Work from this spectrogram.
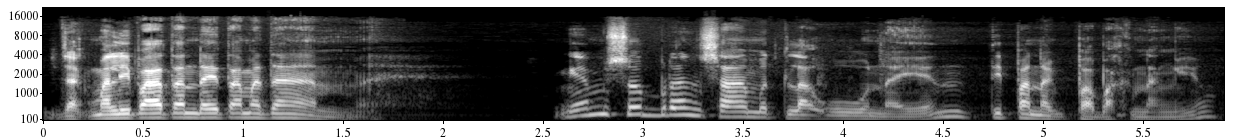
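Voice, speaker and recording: A man's voice: mid-range voice, sing-song, a little slow, a bit bright, no echo. A man playing a nosy young house servant who hesitantly but bluntly questions his rich employer in a radio drama. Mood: probing. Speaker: servant, Dodong.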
